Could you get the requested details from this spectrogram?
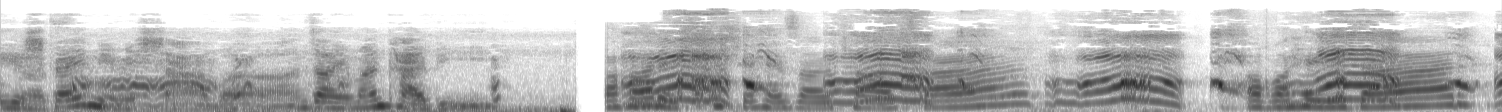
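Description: Loud, wavering newborn cries in repeated bursts with brief pauses for breath; ordinary crying of babies just after birth.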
